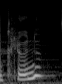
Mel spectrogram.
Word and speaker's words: clown: Un clown, un clown. Le O et le W forment le son OU dans ce mot spécifiquement.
